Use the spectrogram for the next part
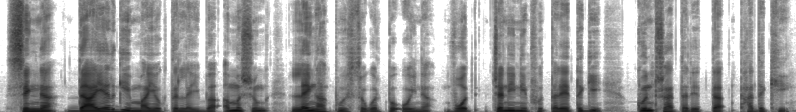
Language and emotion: Manipuri, neutral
